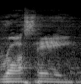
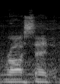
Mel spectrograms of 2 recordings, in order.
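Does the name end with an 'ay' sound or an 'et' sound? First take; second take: ay; et. First: The name ends with an 'ay' sound. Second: The name ends with an 'et' sound. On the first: This is how some people say the road's name. "some pronounce it Ross Hay" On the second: This is the name as used in the song. "for the purpose of our song, we call it Rosset"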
